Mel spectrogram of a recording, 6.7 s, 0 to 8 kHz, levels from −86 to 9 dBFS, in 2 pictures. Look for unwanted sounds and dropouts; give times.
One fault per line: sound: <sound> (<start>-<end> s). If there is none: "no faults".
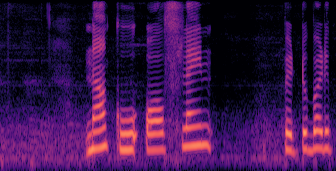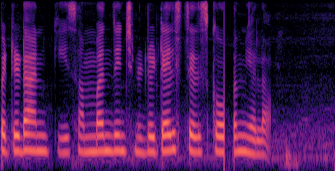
sound: dropout (5.6-5.7 s)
